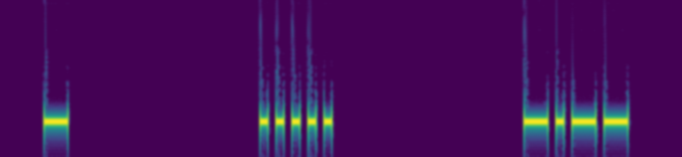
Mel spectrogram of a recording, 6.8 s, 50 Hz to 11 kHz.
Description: Morse code, heard as a keyed tone, about 15 wpm, 700 Hz. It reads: T 5 Y
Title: USA Call Signs - 8x Character Spacing - 15wpm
